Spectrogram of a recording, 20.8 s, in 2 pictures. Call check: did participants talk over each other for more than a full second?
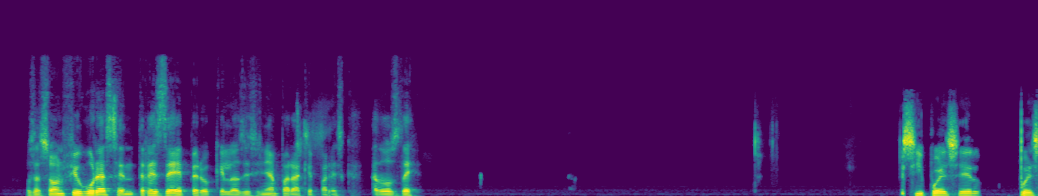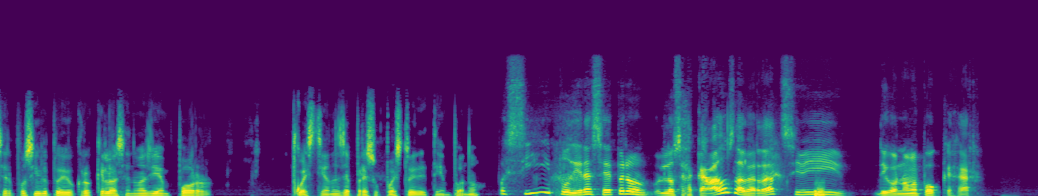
No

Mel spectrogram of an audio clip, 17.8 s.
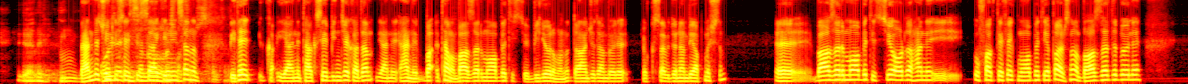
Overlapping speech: Yes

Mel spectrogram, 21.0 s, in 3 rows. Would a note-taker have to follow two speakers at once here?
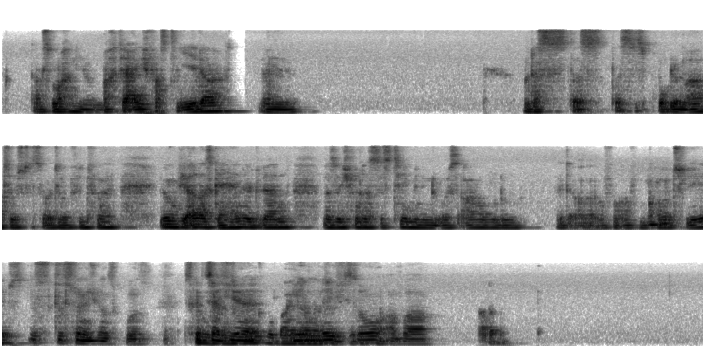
Yes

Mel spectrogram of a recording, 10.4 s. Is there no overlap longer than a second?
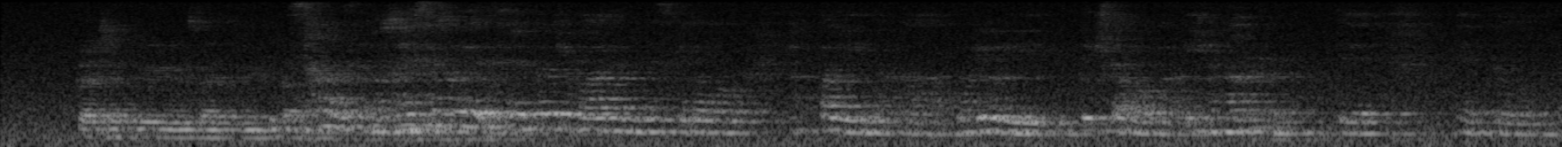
No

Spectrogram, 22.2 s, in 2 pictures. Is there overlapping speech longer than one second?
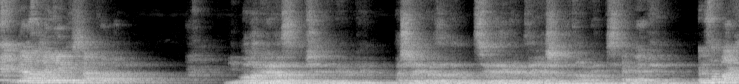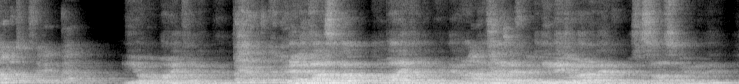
Yes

